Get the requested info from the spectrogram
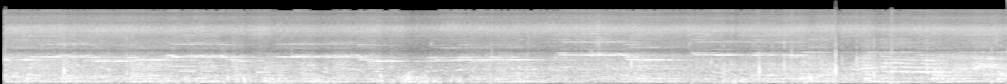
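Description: Outdoor street ambience with a steady low rumble, over which a simple melody of high, held notes plays, each note lasting about half a second.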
